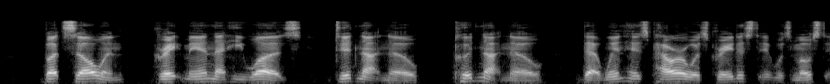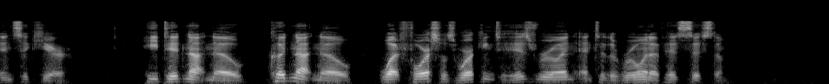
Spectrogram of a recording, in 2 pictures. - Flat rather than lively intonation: No, average, 4.0 semitones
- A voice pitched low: Yes, low, 115 Hz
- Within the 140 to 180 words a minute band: Yes, average, 160 wpm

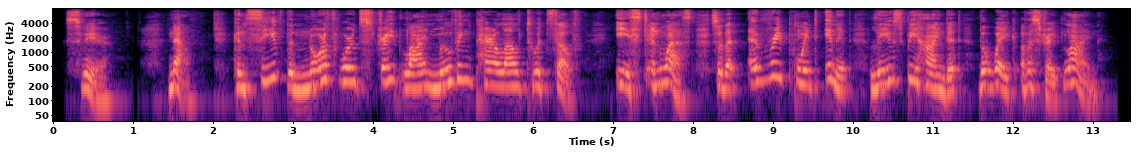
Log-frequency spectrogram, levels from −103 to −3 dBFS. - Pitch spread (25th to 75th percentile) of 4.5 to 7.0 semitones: Yes, average, 5.2 semitones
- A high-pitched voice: Yes, high, 200 Hz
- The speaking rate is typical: No, slow, 130 wpm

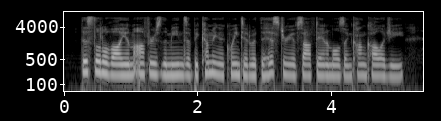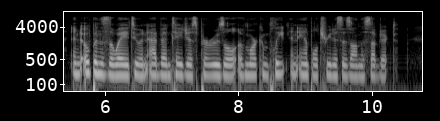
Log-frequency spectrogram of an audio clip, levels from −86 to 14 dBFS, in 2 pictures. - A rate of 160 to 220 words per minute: Yes, average, 190 wpm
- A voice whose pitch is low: No, medium, 185 Hz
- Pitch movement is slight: Yes, narrow, 1.4 semitones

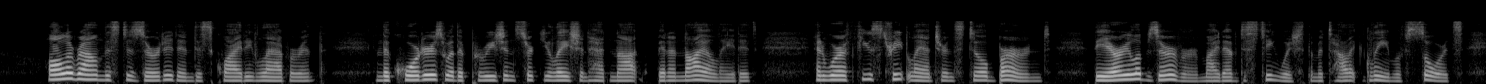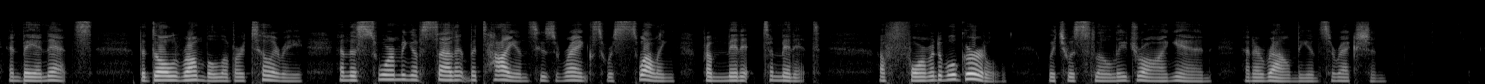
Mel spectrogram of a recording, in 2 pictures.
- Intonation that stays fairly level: No, average, 3.0 semitones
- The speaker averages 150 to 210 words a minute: No, average, 140 wpm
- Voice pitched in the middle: Yes, medium, 180 Hz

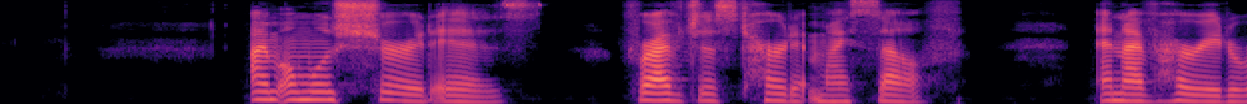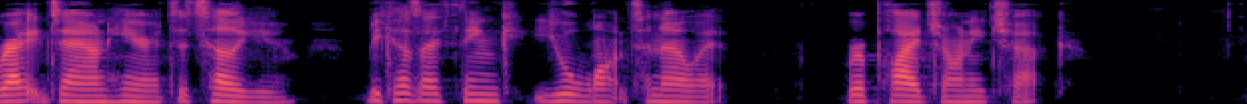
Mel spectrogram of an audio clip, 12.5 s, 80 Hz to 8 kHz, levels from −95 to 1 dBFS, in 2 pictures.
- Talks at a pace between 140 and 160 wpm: Yes, average, 150 wpm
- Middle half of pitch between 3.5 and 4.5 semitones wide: No, narrow, 2.4 semitones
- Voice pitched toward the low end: No, medium, 175 Hz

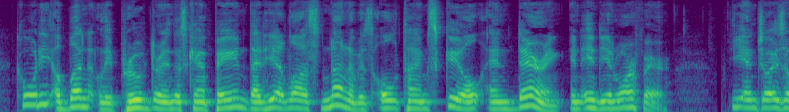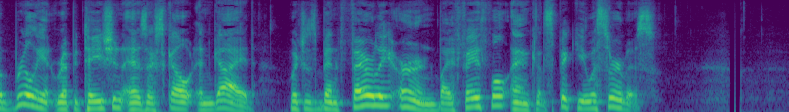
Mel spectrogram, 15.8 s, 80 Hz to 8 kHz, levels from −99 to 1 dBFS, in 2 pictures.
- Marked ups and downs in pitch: No, average, 3.4 semitones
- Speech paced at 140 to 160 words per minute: Yes, average, 155 wpm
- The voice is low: No, medium, 145 Hz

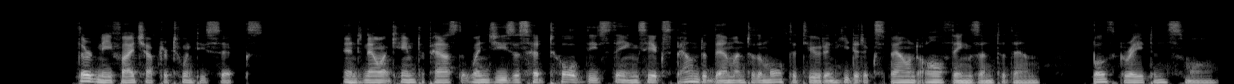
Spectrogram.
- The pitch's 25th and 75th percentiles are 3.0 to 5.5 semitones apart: No, narrow, 2.6 semitones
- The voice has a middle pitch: No, very low, 95 Hz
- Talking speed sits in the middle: Yes, average, 175 wpm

